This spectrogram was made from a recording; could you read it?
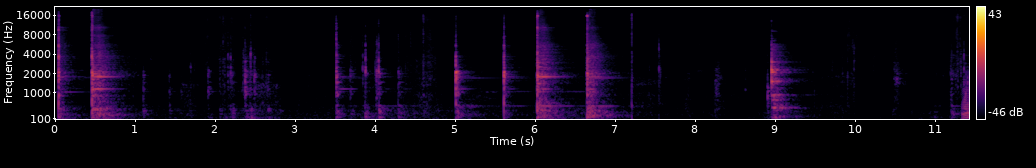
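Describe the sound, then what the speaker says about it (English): Sharp repeated hammer blows on an impact driver loosening rusted rotor screws on a 2004-2008 Acura TL rear hub, a dozen or so metallic strikes at irregular intervals, close and loud with ringing decays between hits. "we're going to use an impact driver tool to loosen these screws"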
